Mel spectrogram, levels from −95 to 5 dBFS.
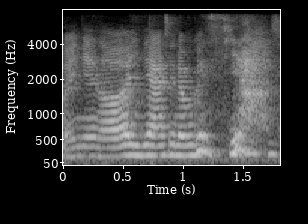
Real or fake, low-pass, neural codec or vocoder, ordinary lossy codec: real; 7.2 kHz; none; none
